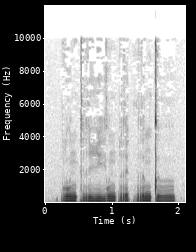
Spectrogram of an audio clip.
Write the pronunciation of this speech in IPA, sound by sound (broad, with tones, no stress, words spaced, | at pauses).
plu˩˦nkriː˨˩ ju˧npre˥˩k̚rɯ˥˩ŋtɯː˩˦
